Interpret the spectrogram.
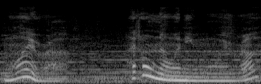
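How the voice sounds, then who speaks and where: A woman's voice: fairly low pitch, sing-song, unhurried, over music. An actress playing a fragile young woman in a dazed, childlike breakdown. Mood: childlike, distressed.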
